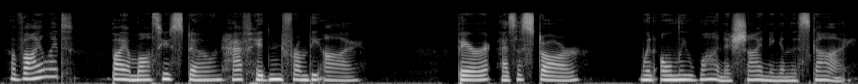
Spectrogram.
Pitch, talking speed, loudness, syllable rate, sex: 210 Hz, 160 wpm, -18 LUFS, 4.6 syllables/s, female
